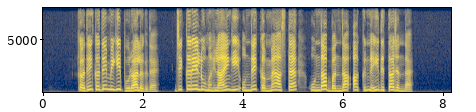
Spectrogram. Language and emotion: Dogri, sad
